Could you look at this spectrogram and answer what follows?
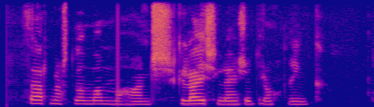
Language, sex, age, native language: Icelandic, male, 12, Icelandic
